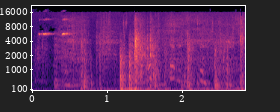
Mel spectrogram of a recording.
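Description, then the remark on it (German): A stuck, unlocked door is shoved and jostled: scraping and rattling, then a heavy thunk as it gives, followed by more knocking and creaking. “Die Tür steht offen. Sie klemmt nur.”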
